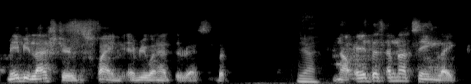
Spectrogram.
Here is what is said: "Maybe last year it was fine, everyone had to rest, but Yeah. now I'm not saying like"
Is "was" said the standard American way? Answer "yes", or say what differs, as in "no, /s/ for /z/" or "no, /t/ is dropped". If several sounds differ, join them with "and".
no, /s/ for /z/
